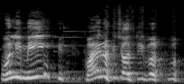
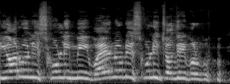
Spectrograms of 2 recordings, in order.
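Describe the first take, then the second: First: Put-on laughing while repeating the child's protest. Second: Put-on higher, louder child's protest; a little boy complaining he alone is scolded; annoyed child. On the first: Preacher repeating the boy's line to the audience, amused and laughing. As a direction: retell the boy's complaint through chuckles. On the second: Boy protesting to his scolding mother, higher and louder. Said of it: "So he got very annoyed".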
